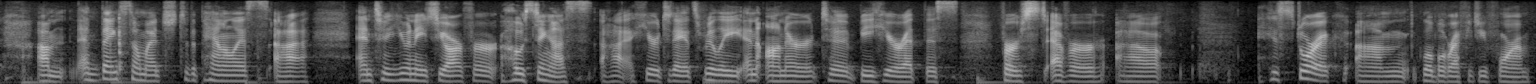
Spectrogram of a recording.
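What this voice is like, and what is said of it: Hoarse, strained voice. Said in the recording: “I'm losing my voice a bit”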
